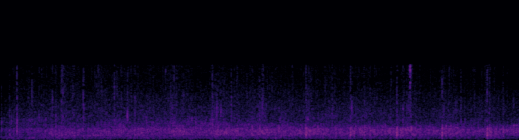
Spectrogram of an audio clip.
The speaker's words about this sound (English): That's a great place to clap this morning.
